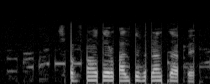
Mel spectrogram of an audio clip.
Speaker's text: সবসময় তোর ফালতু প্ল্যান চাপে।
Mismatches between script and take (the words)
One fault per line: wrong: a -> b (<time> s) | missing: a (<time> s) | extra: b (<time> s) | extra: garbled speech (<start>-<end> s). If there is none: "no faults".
no faults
